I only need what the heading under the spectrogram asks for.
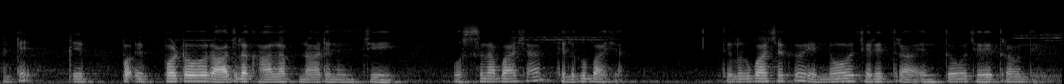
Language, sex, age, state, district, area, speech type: Telugu, male, 18-30, Telangana, Ranga Reddy, urban, spontaneous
